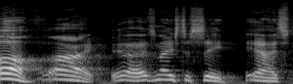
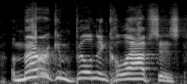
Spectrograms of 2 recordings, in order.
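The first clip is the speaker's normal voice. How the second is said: mock headline read; 6 semitones higher, 4 dB louder than usual. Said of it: "exactly how I would title the article".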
